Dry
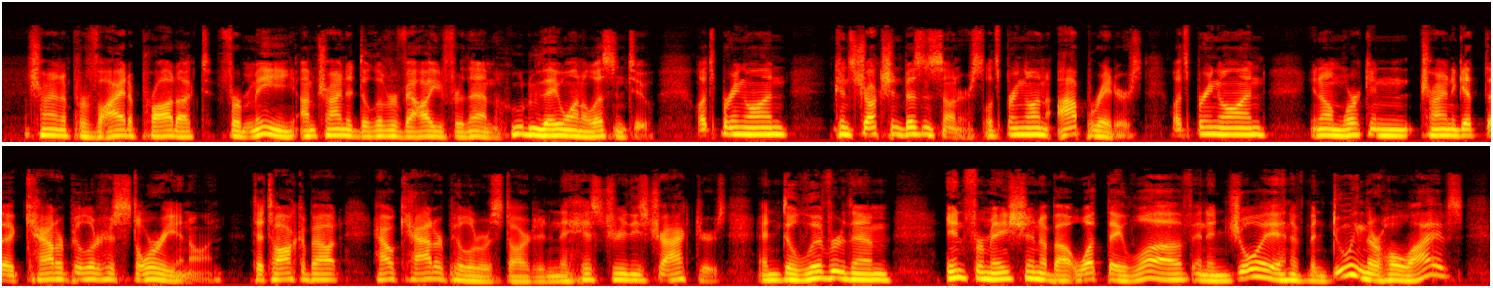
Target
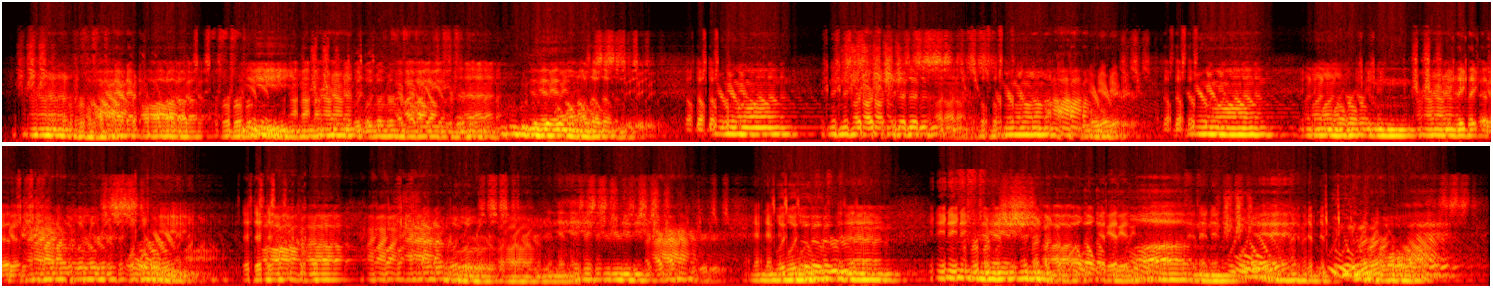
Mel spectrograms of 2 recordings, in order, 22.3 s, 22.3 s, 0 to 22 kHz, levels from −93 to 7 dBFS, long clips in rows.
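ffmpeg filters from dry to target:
ffmpeg -i in.wav -af "afftfilt=real='re':imag='-im':win_size=8192:overlap=0.75,acrusher=bits=9:mode=log:mix=0:aa=0.000001,aecho=1:1:195|390|585|780:0.0668|0.0388|0.0225|0.013,adynamicequalizer=threshold=0.00501:dfrequency=3100:dqfactor=0.7:tfrequency=3100:tqfactor=0.7:attack=5:release=100:ratio=0.375:range=2.5:mode=boostabove:tftype=highshelf" out.wav

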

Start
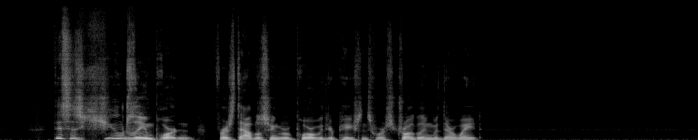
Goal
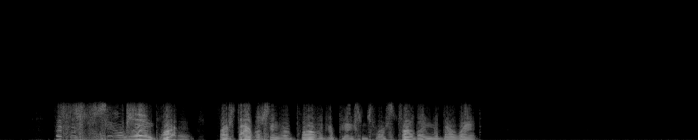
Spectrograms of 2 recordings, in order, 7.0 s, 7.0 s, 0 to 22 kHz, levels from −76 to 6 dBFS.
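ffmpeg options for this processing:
ffmpeg -i in.wav -af "equalizer=frequency=270:width_type=o:width=0.67:gain=-12,aresample=11025,aeval=exprs='abs(val(0))':channel_layout=same,aresample=44100" out.wav

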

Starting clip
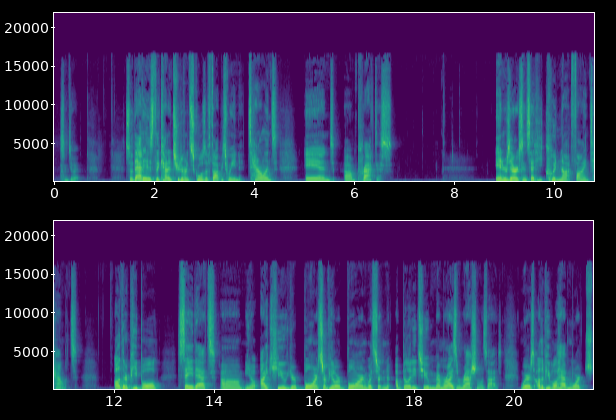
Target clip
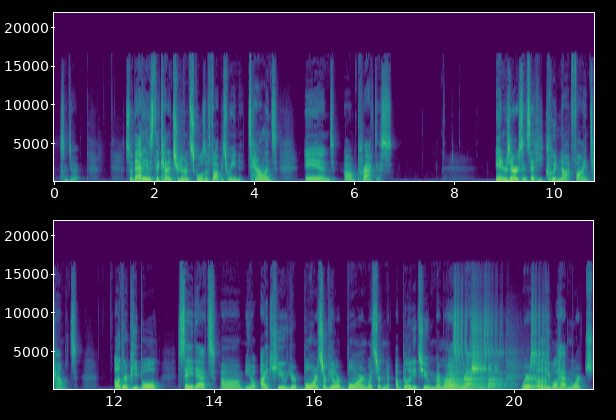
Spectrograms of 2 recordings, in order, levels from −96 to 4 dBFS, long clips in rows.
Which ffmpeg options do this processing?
ffmpeg -i in.wav -filter_complex "[0:a]highshelf=frequency=6500:gain=-5.5,asplit=3[link_01][link_02][link_03];[link_01]afade=type=out:start_time=18.61:duration=0.02[link_04];[link_02]aecho=1:1:60|132|218.4|322.1|446.5:0.631|0.398|0.251|0.158|0.1,afade=type=in:start_time=18.61:duration=0.02,afade=type=out:start_time=20.68:duration=0.02[link_05];[link_03]afade=type=in:start_time=20.68:duration=0.02[link_06];[link_04][link_05][link_06]amix=inputs=3:normalize=0" out.wav

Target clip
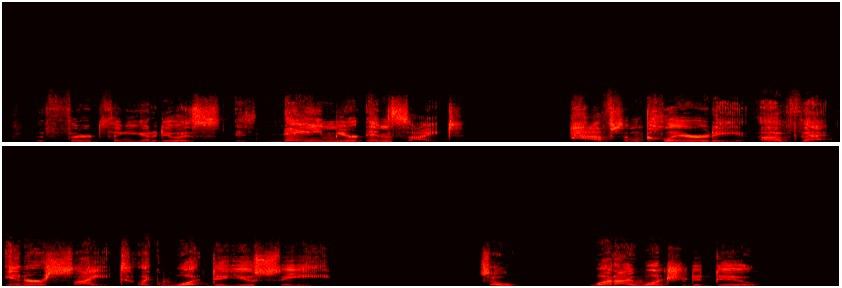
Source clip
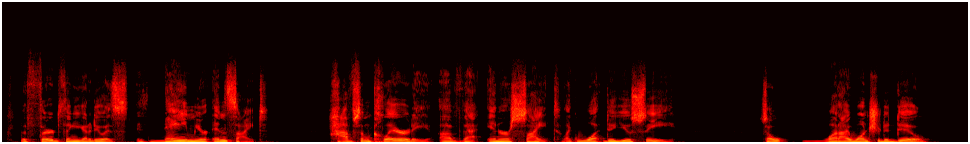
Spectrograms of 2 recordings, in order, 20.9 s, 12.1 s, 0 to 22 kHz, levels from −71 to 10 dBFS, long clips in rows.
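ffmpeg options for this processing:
ffmpeg -i in.wav -af "agate=range=-39dB:threshold=-57dB:ratio=16:detection=peak,dynaudnorm=framelen=220:gausssize=11:maxgain=12dB,asetrate=25442,aresample=44100,highpass=920,acompressor=threshold=-26dB:ratio=16,volume=-3dB" out.wav

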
